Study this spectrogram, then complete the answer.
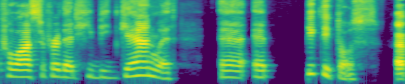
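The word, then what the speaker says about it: Epictetus: that he began with epicttos. Epictitus I think we'll say that's the your close your pronunciation is closer to the Greek one but in English we usually just say epictitus.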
